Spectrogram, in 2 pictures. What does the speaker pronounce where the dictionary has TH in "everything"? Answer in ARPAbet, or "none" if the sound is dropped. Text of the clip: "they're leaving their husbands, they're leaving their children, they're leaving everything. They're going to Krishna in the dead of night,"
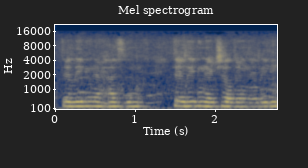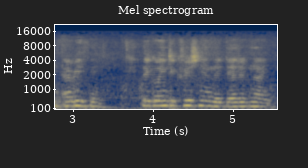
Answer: TH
